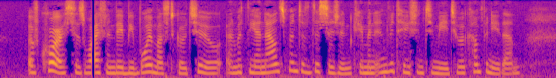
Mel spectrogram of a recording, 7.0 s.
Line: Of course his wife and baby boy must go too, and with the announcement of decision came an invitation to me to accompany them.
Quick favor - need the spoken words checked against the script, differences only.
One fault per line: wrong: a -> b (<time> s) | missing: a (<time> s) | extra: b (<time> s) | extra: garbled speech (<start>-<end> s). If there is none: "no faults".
no faults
